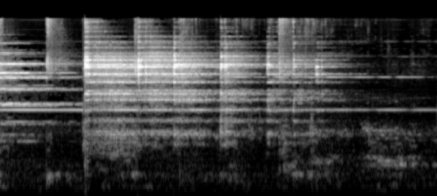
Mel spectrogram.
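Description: Steel being struck about six times, each blow ringing on with a high, bell-like tone that fades out near the end.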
